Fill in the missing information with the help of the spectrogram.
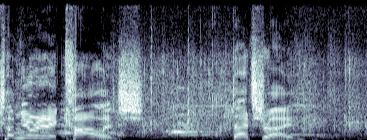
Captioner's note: audience cheering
